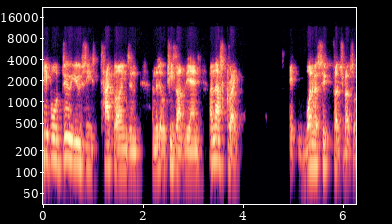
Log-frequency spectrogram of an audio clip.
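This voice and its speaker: Loud and animated, a man with an English accent talks at a fairly quick pace in a bright, sharp tone at medium pitch. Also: ordinary pitch variation. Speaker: sales trainer. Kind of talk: interview Q&A.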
